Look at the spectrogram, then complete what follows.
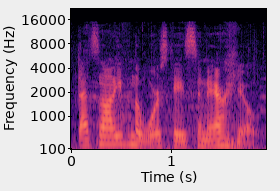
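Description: An actress playing a cool, confident young hacker in a video game, wry and self-assured. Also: female voice, lowish voice, animated, a little fast, faint music behind. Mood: serious. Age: young adult.

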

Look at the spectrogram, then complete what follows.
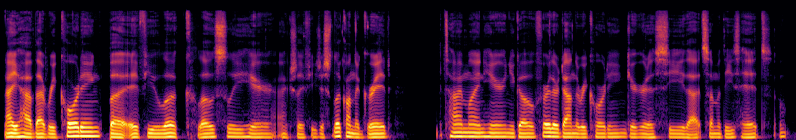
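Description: A man narrating a software tutorial as a music production instructor, explaining step by step in an informal way. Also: on the low side, clear, resonant tone, dry recording.

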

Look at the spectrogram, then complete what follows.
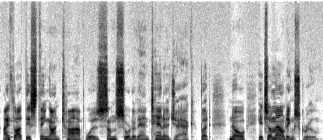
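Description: A man with a fairly low voice reads scripted narration for a hobby video. His intonation moves around a lot, giving a wry, opinionated delivery with dry humor. The sound is close and dry, with very little room. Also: slightly rough, no echo. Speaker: presenter of a collectors' video.

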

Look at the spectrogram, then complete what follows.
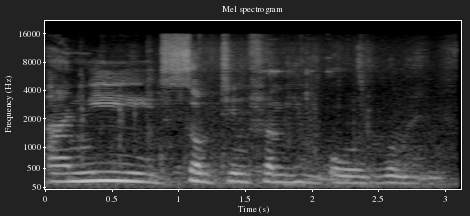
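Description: Woman as low, menacing forest spirit. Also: warm tone, recorded from a distance, a little hiss or hum, natural voice. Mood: cold, demanding. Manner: low, slow and threatening. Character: cold, menacing female forest spirit, a Jumbi.

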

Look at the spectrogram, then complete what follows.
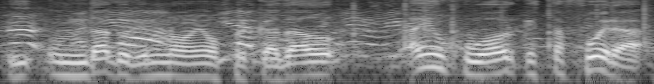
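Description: A man's voice: on the high side, very fast. A man giving live play-by-play commentary on a rugby match outdoors. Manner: excitable play-by-play, rises on breaks. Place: outdoors at a sports ground. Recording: crowd noise behind. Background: crowd and field noise.

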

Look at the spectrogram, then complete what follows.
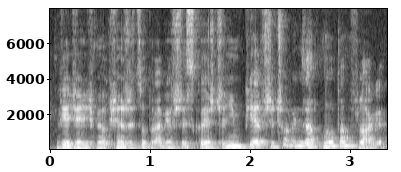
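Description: A man's voice: mid-range voice, sing-song, fast talker, a bit bright. An actor playing a talkative, friendly postman with earnest opinions, chatting at a bar in an audio drama. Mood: earnest explaining. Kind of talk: Polish audio drama acting.

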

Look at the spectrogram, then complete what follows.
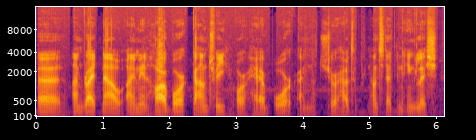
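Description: A man's voice: fairly low pitch, completely flat delivery, moderate pace, gravelly, a bit bright, poor audio. A man from the Netherlands with a Dutch accent, casually talking through a game tutorial with many hesitant fillers and self-corrections. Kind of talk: casual screen-recorded tutorial voice-over.

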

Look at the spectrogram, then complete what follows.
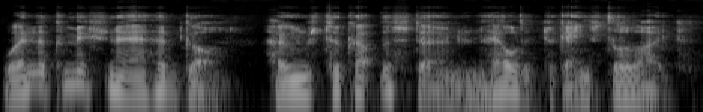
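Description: A man's voice: deep voice, big pitch swings, normal speed, lo-fi sound. A man reading literary first-person narration in a dramatic audiobook.

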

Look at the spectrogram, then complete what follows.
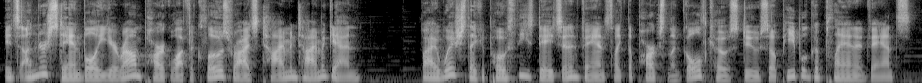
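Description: A man reads a scripted amusement park review in an even, informative voice of middling pitch. He stays matter-of-fact throughout. Faint music plays softly beneath the voice-over. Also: brisk.

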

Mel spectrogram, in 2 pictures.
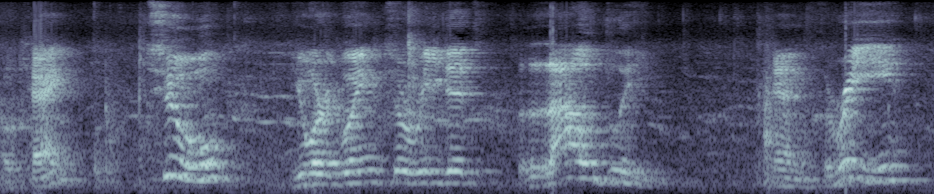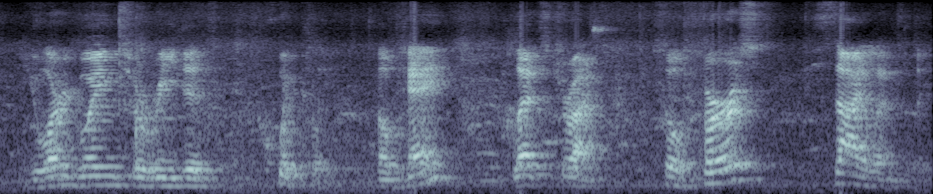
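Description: A middle-aged man teaches a children's class in a roomy, noisy classroom, heard from some distance. His voice is on the higher side, and he uses short, simple phrases and questions to involve the pupils. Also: big pitch swings, pushed and bright. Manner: slow, deliberate, simple phrasing with repeated questions. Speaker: ESL teacher. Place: school classroom, indoors. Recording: roomy, distant classroom recording with clear noise.

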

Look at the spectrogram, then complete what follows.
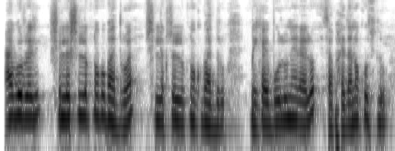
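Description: A man's voice: on the high side, steady tone, rapid-fire, dark tone, natural voice. A man voicing a defensive, irritable village husband and father in a comedy cartoon, with a rural Vidarbha Marathi accent, arguing and repeating himself. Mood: irritated, defensive. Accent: rural Maharashtrian, Vidarbha. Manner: argumentative, self-justifying, repeats himself.

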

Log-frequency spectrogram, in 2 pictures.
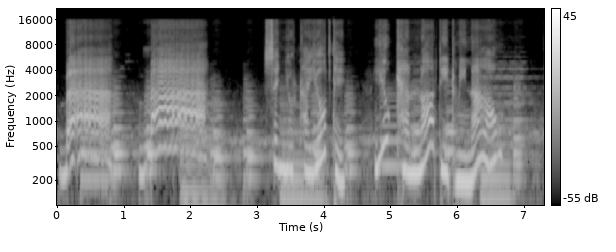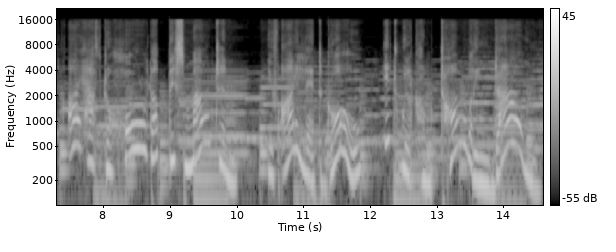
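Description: A woman's voice: high-pitched, very animated, extremely slow, pitched above the performer's own voice, exaggerated voice. A woman voicing a clever little ewe lamb, small and childlike, coaxing sweetly in a storybook reading. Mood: urgent. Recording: music behind the voice.

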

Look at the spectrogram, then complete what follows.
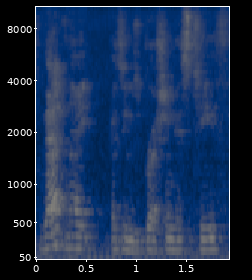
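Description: A middle-aged man reads a storybook to children with dramatic, suspenseful pauses. His voice is soft-edged and mellow. The room adds clear echo and a faint background noise. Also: a little high, fairly even intonation. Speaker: school storyteller reading to children. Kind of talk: expressive picture-book read-aloud with asides to children. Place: small office, seated at desk. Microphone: camera across the desk. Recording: roomy office sound, faint background noise.

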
